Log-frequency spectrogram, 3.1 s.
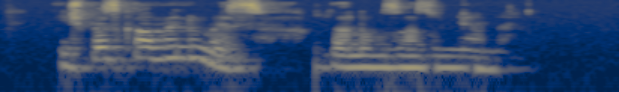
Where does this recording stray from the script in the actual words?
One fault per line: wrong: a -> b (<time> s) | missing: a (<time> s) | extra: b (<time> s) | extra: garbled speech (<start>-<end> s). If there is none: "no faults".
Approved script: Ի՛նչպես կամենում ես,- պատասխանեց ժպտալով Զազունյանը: missing: պատասխանեց (1.3 s)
